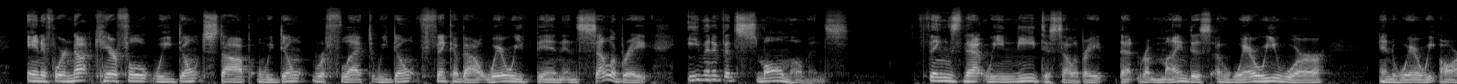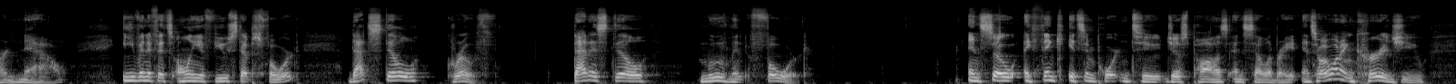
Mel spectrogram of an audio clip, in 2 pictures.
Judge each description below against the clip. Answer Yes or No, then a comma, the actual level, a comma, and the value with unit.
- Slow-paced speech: No, average, 160 wpm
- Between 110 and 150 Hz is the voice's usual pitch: Yes, low, 135 Hz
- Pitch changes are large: Yes, wide, 6.4 semitones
